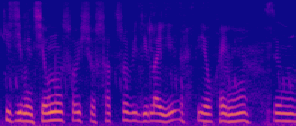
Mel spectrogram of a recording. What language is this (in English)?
Bodo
